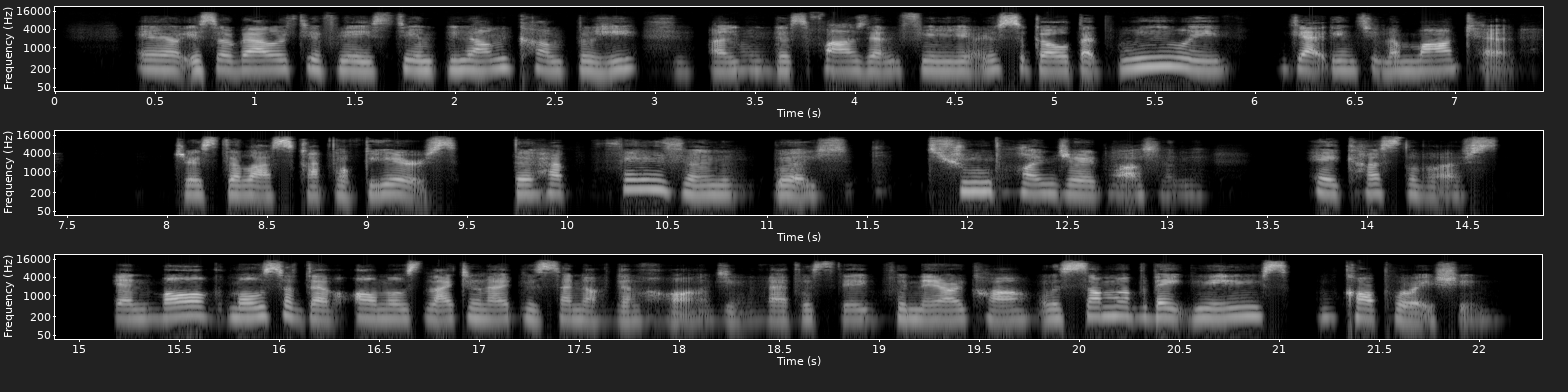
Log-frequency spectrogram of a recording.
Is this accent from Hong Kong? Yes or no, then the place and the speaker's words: yes; Hong Kong; English is a second language; I'm talking about like I born and raised in Asia, but just Hong Kong.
